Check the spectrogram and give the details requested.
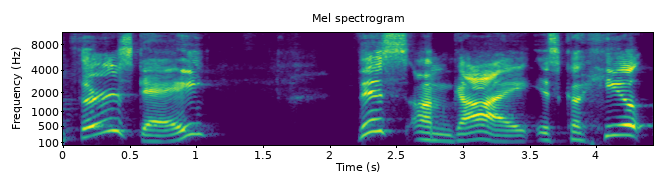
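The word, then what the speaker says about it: Kahlil: it so on thursday this um guy is kahil kha lil is how you say his name jew juran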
